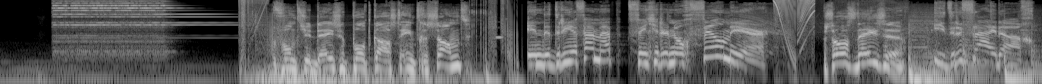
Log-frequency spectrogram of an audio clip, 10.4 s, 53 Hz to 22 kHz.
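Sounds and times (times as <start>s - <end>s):
old-fashioned telephone bell ringing: 0.5s - 2.6s
speech: 2.8s - 10.4s.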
